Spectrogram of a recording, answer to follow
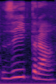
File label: "zitra", czech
